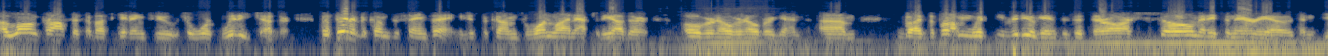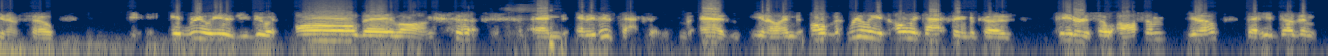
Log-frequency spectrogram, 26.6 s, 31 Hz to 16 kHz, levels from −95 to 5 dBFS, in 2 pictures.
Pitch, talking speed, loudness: 160 Hz, 195 wpm, -13 LUFS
